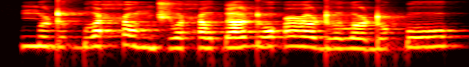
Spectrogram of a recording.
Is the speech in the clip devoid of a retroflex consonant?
no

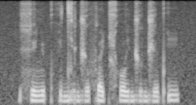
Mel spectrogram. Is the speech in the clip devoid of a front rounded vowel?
yes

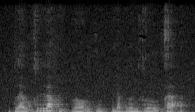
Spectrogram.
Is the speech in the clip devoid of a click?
yes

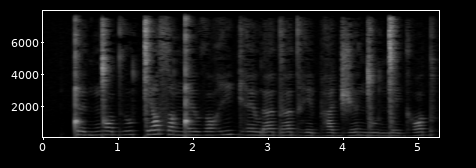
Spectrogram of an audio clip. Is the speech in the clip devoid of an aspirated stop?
yes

